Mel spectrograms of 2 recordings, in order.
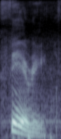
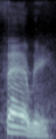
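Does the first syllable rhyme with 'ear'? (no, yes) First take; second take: yes; no. First: The first syllable rhymes with ear. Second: The first syllable does not rhyme with ear. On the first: The speaker calls it right. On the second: The speaker calls it wrong.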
